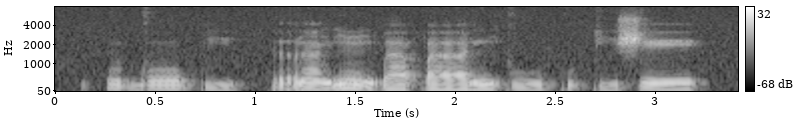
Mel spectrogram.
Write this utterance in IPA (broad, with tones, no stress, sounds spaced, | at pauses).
k͡p ʊ˦˨ ɡ oː˦ p i˨ | r ã˨ ɡ ũ˦˨ ɡ͡b a˨ p aː˨ ɾ ĩ˨ k uː˨ kʷ ɪ˦ k i˨ ʃ eː˦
